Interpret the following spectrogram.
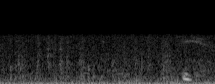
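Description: Low background hiss with one short, low, falling coo from a racing pigeon near the end.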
